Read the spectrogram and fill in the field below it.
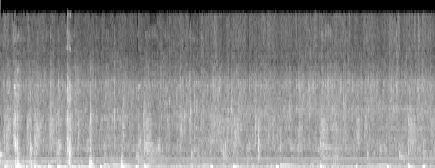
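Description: Food cooking in a pan on a gas camping stove inside an ambulance camper, a gentle sizzle beneath repeated scraping taps of a fork or utensil, close and moderately quiet with no talking.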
